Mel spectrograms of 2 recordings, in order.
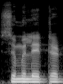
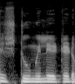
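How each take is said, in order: First: The word starts with a 'sim' sound. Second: The word starts with a 'stoo' sound. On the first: The speaker calls it right. "सिमुलेटेड rank बोलते हैं इसे" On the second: The speaker calls it wrong. "कई लोग स्टूमुलेटेड स्टूमुलेटेड बोलते हैं"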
